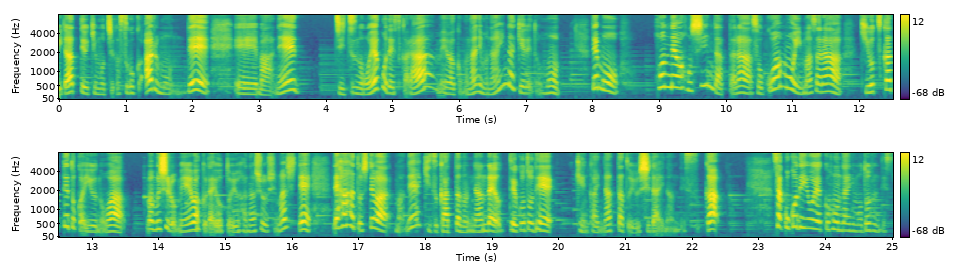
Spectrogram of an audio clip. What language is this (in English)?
Japanese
